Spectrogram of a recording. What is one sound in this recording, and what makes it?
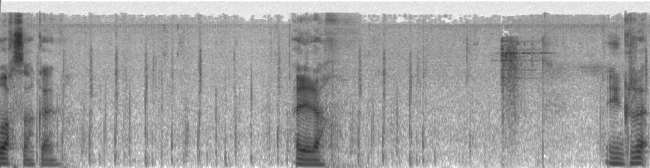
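Footsteps crunch quickly over dry dirt and grass.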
